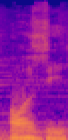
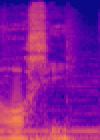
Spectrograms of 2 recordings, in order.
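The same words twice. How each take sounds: First: It is said with the Australian pronunciation. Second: It is said with the American pronunciation. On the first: The speaker calls it right. "I am an Aussie" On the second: The speaker calls it wrong. "I'm not an Aussie"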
